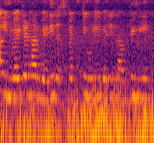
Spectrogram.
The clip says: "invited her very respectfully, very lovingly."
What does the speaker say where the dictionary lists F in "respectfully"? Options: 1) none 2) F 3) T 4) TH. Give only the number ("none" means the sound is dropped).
1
